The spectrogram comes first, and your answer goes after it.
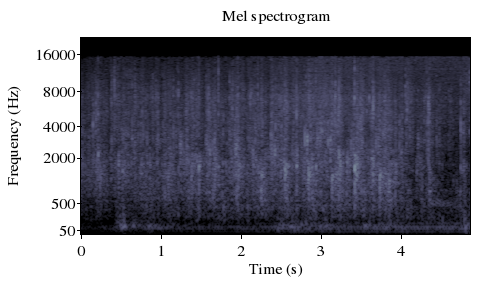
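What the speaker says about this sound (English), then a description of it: "one more time, a round of applause" Delegates at a men's wellness summit applaud from the floor, a steady crowd clapping that holds at moderate loudness for the whole stretch, with a low murmur and stray voices beneath it.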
